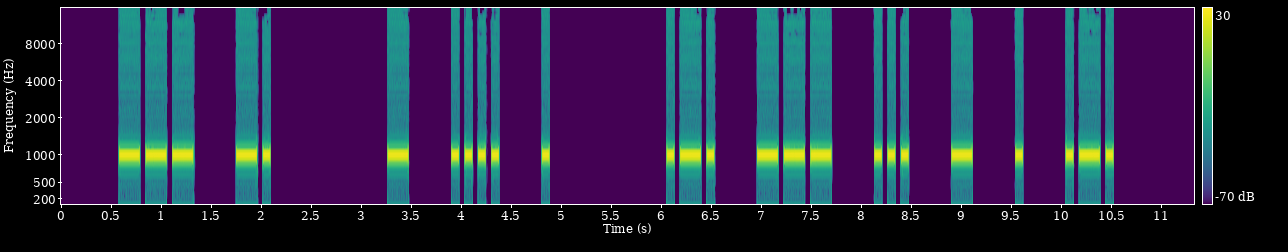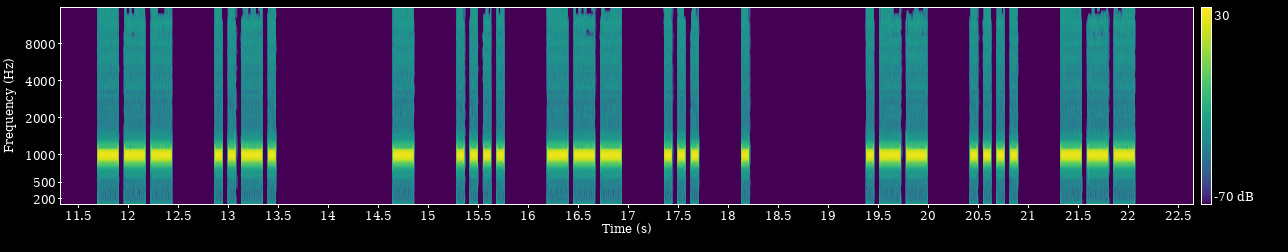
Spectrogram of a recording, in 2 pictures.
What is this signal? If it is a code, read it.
Morse code, heard as a keyed tone, about 18 wpm, spaced as for 12 wpm, 1000 Hz. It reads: ON THE ROSTER OF THOSE WHO
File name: qotdfiles / 12wpm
